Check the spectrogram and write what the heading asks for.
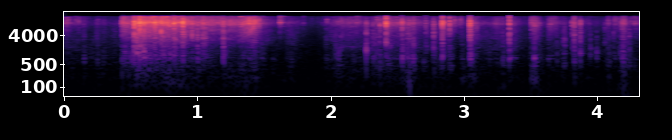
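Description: Plastic toy packaging crinkling and tearing as it is opened by hand. There is a loud burst of rustling about half a second in, then softer crinkles and small clicks.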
